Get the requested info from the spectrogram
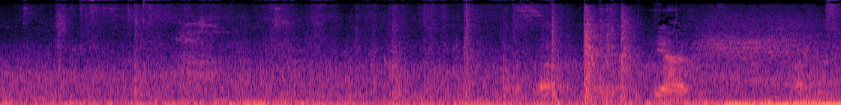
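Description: Hydraulic elevator's pump motor heard from the hallway. Camera handling and footsteps come first, then about seven seconds in a steady low hum with a faint steady tone starts up as the pump begins to run.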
